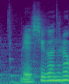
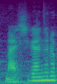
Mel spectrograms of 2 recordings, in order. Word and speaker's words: Mashigan: 미국이나 유럽에선 매시건으로 발음하는데 이 차량을 만든 중국과 아시아에선 마시간으로 발음하고 있으니 여러분들도 마시간이라고 알고 있으면 되겠죠.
